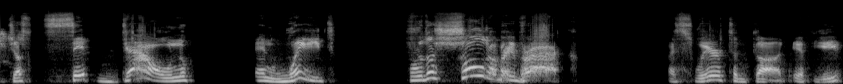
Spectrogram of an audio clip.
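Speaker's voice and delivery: loud menacing barbarian threat. Acted. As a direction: roar it like a brute warrior. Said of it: "threatening listeners to stay seated".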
